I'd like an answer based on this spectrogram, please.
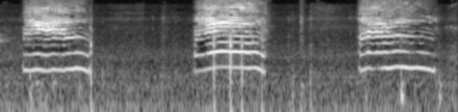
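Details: Domestic cat crying, used to keep rats away in the countryside: three prolonged, fairly level and slightly harsh meows, each under a second long, repeating roughly every one and a half seconds.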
